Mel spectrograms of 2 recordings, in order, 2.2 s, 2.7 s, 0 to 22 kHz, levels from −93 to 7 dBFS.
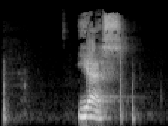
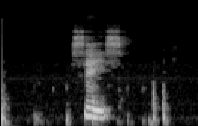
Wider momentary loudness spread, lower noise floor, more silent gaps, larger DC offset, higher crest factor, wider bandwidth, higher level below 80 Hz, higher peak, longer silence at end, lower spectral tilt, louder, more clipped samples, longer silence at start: second, 13 LU vs 19 LU; first, -65 dBFS vs -52 dBFS; neither; neither; about the same, 18 dB vs 20 dB; first, 15.5 kHz vs 9.4 kHz; second, -62 dBFS vs -56 dBFS; about the same, -2 dBFS vs -4 dBFS; about the same, 0.45 s vs 0.4 s; second, -2.5 dB/octave vs -4 dB/octave; first, -15 LUFS vs -21 LUFS; neither; about the same, 0.05 s vs 0 s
